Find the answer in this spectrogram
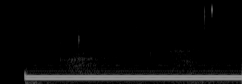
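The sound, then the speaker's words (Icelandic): An augmented fourth (tritone) interval, nicknamed the devil's interval and the most dissonant of all intervals, sounds as two pure electronic tones held together, steady and loud, with a slightly dissonant, phone-like buzz; it starts abruptly and sustains unchanged with no voices. “en svo er nefnilega tómbil á milli hreinu fimmundarinnar og uh, hreinu ferundarinnar sem heitir stækkuð ferund og hún er yðurlega kölluð tónskrattin og það er óhrinnasta tómbilið af öllum hún hljóma svona”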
